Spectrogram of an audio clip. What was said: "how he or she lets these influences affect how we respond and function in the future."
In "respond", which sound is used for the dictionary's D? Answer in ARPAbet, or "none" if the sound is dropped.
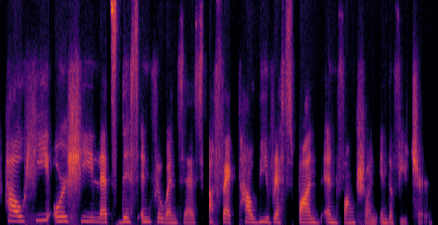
D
